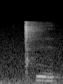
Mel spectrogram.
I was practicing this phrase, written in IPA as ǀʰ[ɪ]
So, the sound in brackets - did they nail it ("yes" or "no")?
yes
